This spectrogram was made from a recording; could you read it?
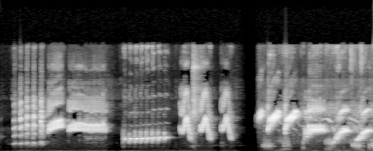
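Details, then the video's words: Asian pied starling song played to spur silent starlings into long, lively song: rapid stuttering trills and a buzzy note, then after a pause a run of sharp descending whistles. "Semua Jalak Suren Yang Lagi Pundung Macet Bunyi Seketika Langsung Emosi"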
